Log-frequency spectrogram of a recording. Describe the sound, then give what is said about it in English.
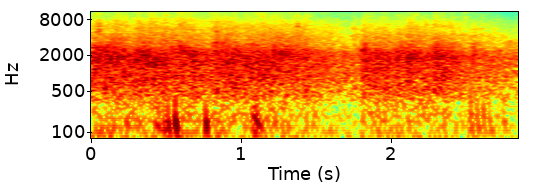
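A crowd claps steadily at a church service, a dense wash of many hands sustained throughout at an even level, with a few faint low voices murmuring underneath. “Yes, it's worth a clap.”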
